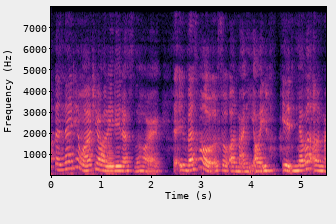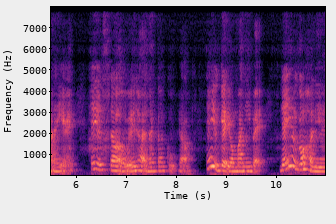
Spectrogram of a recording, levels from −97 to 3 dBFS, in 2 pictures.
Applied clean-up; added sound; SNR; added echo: none; Brass instrument; 14 dB; reverberation time 0.4 s.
